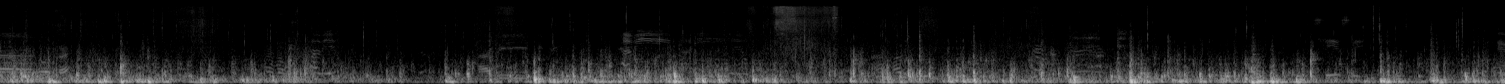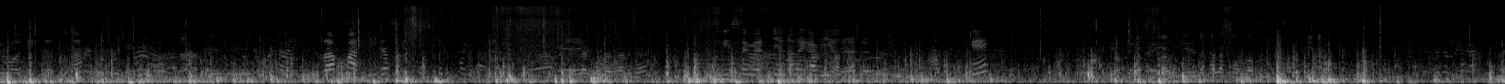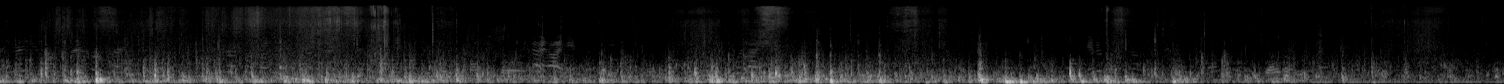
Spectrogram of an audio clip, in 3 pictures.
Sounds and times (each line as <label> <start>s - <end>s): voices in background 0.0s - 11.8s
icefloats strike the boat 0.0s - 45.1s
voices in background 14.8s - 40.1s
